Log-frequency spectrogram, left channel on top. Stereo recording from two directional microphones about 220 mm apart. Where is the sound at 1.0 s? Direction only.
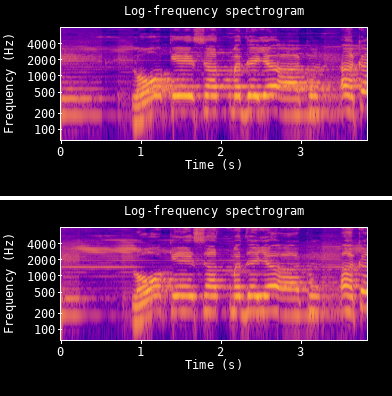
45° right (ahead or behind).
